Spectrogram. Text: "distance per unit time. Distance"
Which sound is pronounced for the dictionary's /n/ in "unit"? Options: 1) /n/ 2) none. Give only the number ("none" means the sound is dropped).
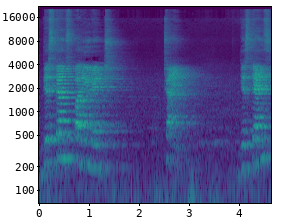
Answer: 2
